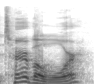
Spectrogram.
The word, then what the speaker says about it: Turbot War: The Turbo War was a fishing dispute between Canada and what other country? That's almost certainly going to end up being pronounced turbot. I get the feeling.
